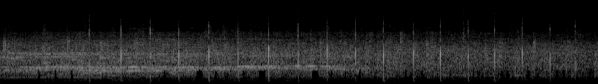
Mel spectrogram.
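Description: An audience applauds the Lord steadily for several seconds, a dense wash of many hands clapping with sharp individual claps popping out, sustained at an even level throughout.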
